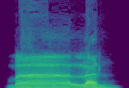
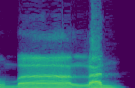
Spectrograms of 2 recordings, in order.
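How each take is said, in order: Both takes have the same delivery.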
